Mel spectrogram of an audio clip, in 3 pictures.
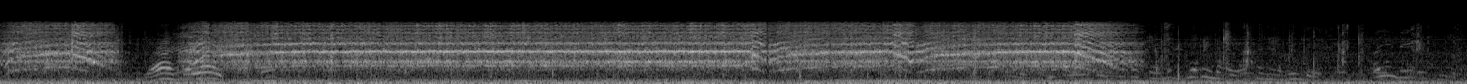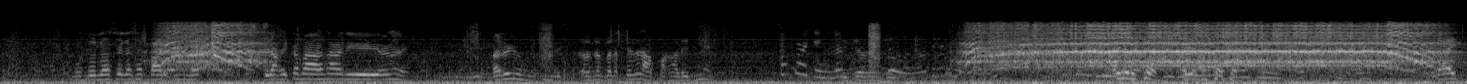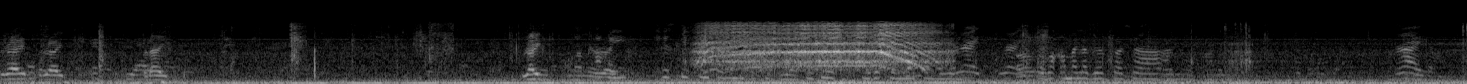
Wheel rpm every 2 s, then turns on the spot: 80, 200, 230, 220, 210, 120, 0, 0, 60, 0, 0, 0, 150, 230, 100, 0, 0, 0, 160, 40, 0, 0.
none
